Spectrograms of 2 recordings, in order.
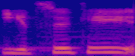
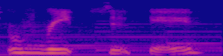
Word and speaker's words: Ritsuki: for the record, it's not Itsuki, it's Ritsuki. Ritsuki. I heard eats. You're Ritsuki. you're not wrong. You just didn't hear the first syllable.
